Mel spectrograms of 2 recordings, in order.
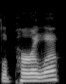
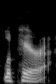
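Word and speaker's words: LePera: By the way, in the last couple episodes, I definitely mispronounced her name and put an L in there and said it was LaPerla. That is not her name. It is Nicole LaPera.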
